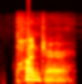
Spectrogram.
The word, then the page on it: punter: American English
